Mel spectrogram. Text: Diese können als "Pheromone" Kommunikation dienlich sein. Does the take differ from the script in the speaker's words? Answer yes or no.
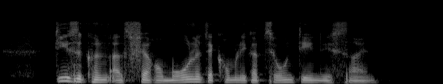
yes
